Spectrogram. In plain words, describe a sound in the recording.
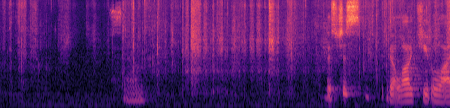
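Paper pages rustle and crinkle as they are handled.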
